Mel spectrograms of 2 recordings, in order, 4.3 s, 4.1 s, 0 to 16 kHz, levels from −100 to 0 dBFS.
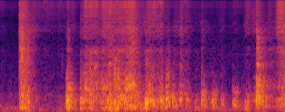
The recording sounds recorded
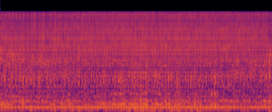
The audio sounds remade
